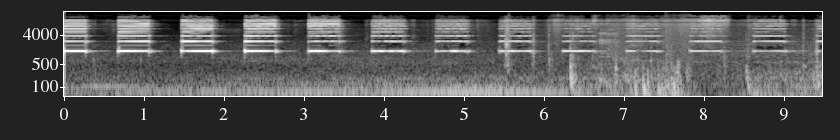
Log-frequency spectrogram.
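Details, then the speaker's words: Newly installed backup alarm on a commercial van/truck sounds loud, steady, evenly spaced high beeps (about 75 a minute) over a quiet engine idle with the van in reverse. It sounds only in reverse and is working normally. "Yeah, that only works when you put the car in reverse. Other than that, it's not gonna make that sound, only in reverse."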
